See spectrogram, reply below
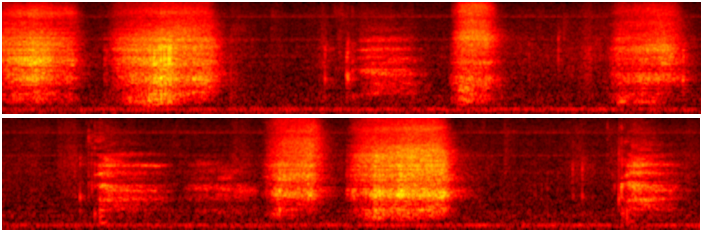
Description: This heavy smoker got really sick and her cough became extremely bad. Non-stop intense, deep and painful coughing fits throughout the whole video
